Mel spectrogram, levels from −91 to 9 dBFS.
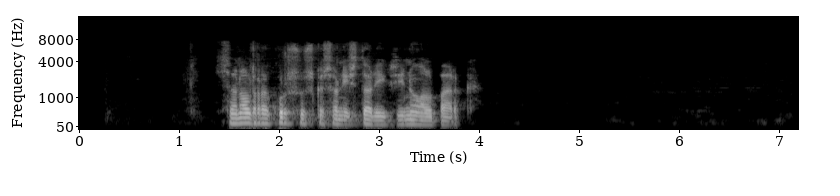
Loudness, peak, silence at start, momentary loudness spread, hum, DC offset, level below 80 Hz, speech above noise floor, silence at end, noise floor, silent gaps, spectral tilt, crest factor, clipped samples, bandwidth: -28 LUFS; -10 dBFS; 1.4 s; 7 LU; none; under 0.1%; -72 dBFS; over 63 dB; 3.25 s; under -90 dBFS; none; -5.5 dB/octave; 22 dB; under 0.1%; 8 kHz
